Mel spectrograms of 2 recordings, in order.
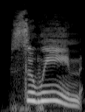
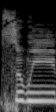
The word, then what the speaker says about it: Samhain: Drop suen. S O W N or S A. Actually, that's not how you spell it. It's I was spelling it the phonetic way.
